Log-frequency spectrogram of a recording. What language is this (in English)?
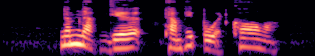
Thai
